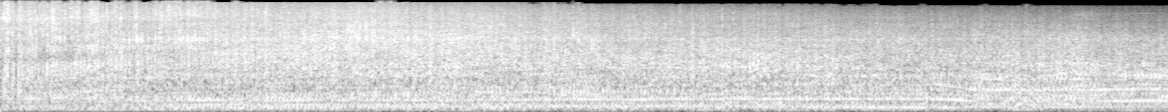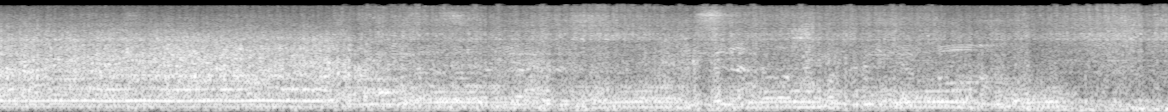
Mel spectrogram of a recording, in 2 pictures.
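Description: A racing car engine roars loudly as the car speeds away and slowly fades.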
